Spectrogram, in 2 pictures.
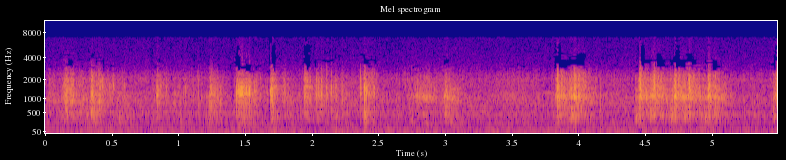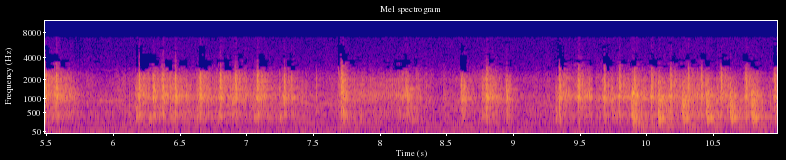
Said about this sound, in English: This is a note I want you to copy onto your typewriter.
